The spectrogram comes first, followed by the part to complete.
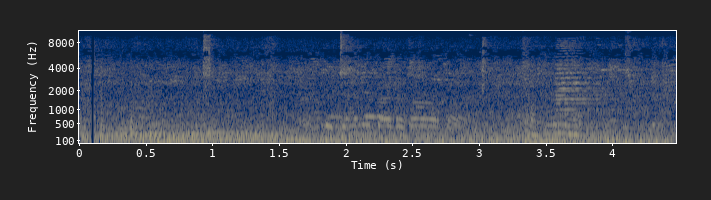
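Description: Street traffic noise with people talking, and a short high-pitched vehicle horn toot near the end.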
